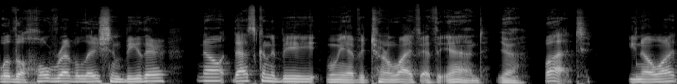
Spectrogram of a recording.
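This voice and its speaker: In a very clean recording with a silent background, a man speaks in a normal speaking voice at a medium pitch with lively intonation. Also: moderate pace, very even loudness. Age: 50s. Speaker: Bible teacher and rideshare driver. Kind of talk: casual chat. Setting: studio.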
